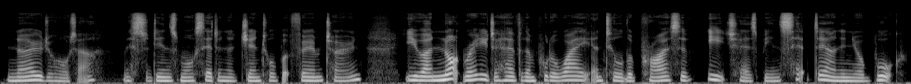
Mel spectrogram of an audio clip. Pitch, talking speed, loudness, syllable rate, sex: 180 Hz, 210 wpm, -20 LUFS, 4.9 syllables/s, female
